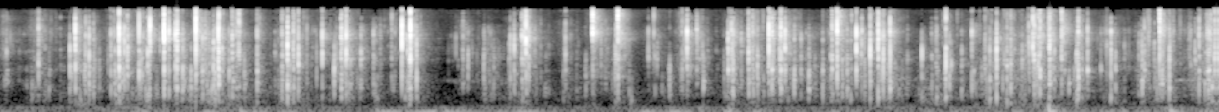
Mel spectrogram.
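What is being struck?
Thin plastic drink bottle.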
